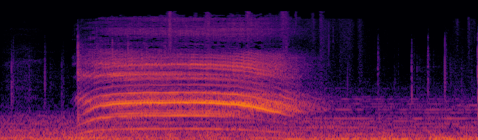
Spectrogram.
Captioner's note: yelling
